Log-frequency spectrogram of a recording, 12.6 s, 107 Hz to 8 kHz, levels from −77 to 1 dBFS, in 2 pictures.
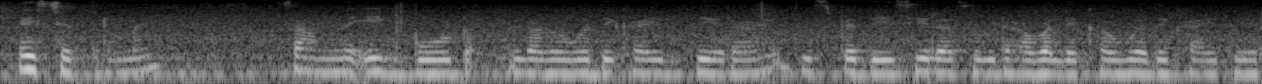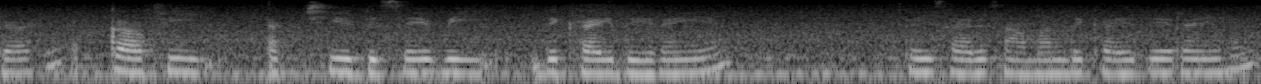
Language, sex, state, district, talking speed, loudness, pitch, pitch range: Hindi, female, Bihar, Jahanabad, 175 wpm, -29 LUFS, 190 Hz, 185-195 Hz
